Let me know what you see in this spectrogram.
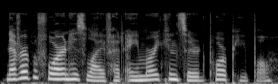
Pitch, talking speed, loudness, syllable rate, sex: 210 Hz, 215 wpm, -17 LUFS, 7.2 syllables/s, female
